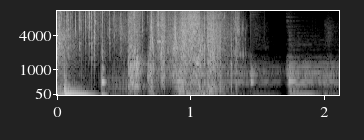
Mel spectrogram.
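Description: TV ident soundtrack: a loud cracking crash effect for about the first second and a half, over music. It is followed by a short run of bright pitched jingle notes.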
